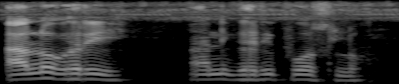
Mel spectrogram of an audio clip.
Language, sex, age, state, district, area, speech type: Marathi, male, 30-45, Maharashtra, Akola, urban, spontaneous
